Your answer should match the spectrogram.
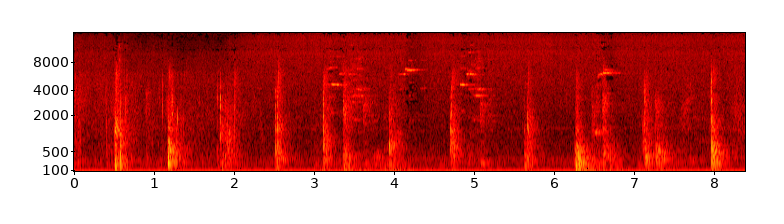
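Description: Steady footsteps thud across a floor at an even walking pace as a man enters his parents' home and goes to his room, with a louder knock of a door partway through, and then the steps carry on. No one speaks.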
